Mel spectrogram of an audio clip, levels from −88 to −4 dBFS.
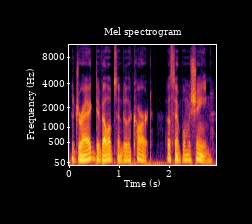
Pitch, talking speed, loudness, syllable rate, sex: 95 Hz, 185 wpm, -16 LUFS, 5.8 syllables/s, male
